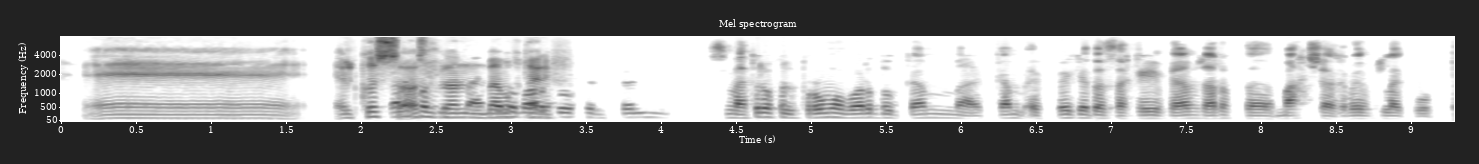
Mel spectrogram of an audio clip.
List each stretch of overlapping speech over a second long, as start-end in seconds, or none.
2.2-3.4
